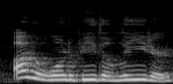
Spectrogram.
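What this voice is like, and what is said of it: Imitates a TV character's voice. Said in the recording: “my Jon Snow impression ... that's actually what he sounds like”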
